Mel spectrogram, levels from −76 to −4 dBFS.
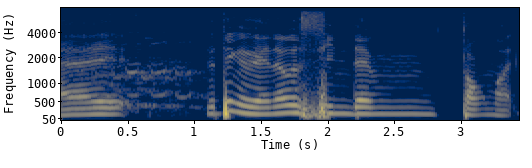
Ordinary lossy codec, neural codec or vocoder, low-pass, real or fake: none; none; 7.2 kHz; real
